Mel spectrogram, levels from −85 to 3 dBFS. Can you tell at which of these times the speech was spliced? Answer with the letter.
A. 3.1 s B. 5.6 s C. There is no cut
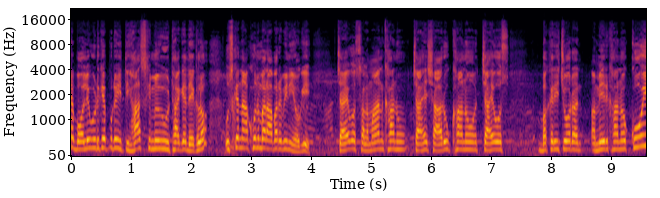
C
